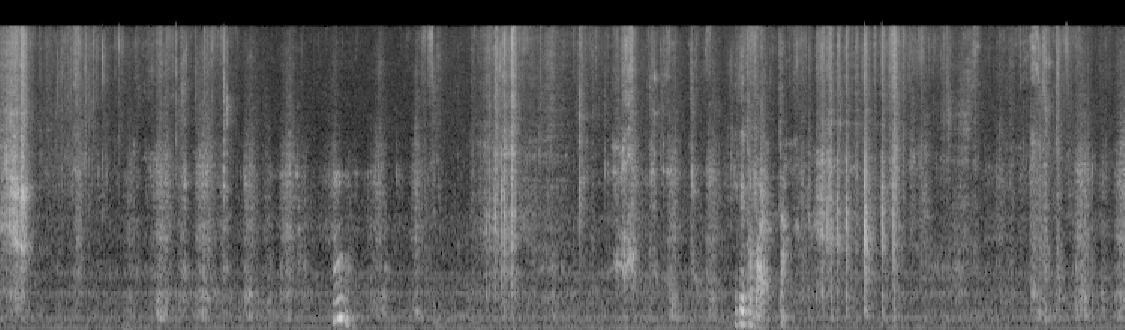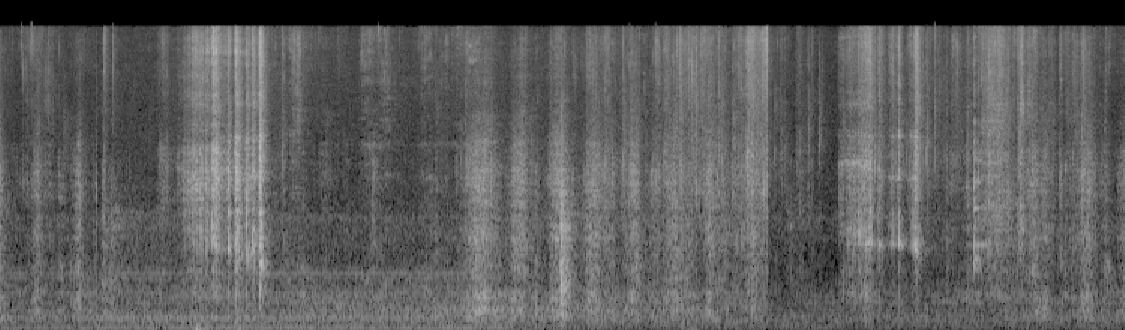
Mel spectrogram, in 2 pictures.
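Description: A plastic bag crinkles close by.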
